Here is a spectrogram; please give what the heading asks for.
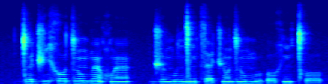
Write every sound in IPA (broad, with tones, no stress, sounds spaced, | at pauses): ɡ͡ǀ œ˦ d͡ʒ i˦ x o˦ d͡z ũ˦ b œ̃˦˨ χʷ œ̃˦ | d͡ʒ ɵ˦ ŋ u˦ ŋ͡ǀ ĩ˨ t͡s ɜ˨ t͡ʃ õ˦ d͡z ũ˦ m u˨ ʔ o˨ x ĩ˦ ǀʰ o˦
